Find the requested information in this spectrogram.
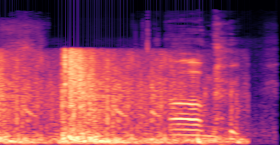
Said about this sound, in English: sound the cannon. It is a cannon.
